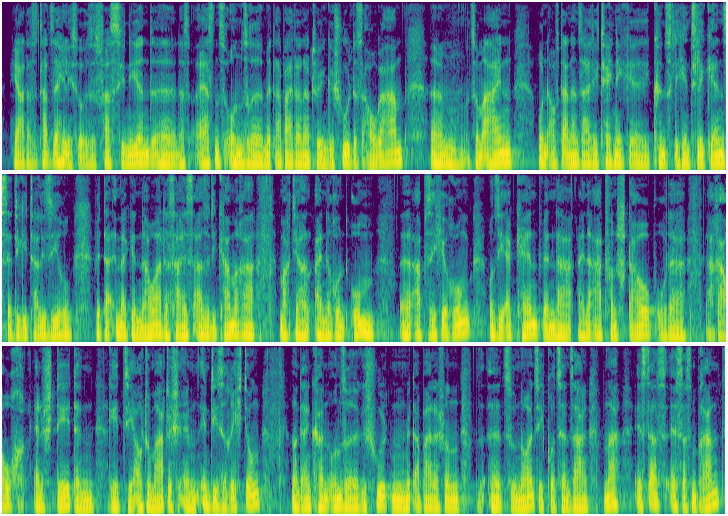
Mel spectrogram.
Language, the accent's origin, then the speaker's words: German; Neuhaus, Germany; Ich habe ja meine Karriere als äh, Jugendlicher tatsächlich auch in der Feuerwehr in Neuhaus begonnen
